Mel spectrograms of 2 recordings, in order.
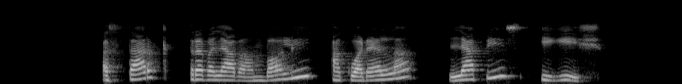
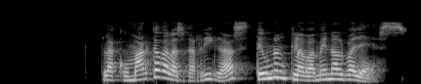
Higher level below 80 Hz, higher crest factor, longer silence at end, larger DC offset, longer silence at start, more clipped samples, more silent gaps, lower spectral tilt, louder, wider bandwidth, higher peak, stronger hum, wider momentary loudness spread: second, -72 dBFS vs -62 dBFS; about the same, 18 dB vs 16 dB; first, 0.8 s vs 0.15 s; neither; about the same, 1.05 s vs 1.05 s; neither; first, 1.84-1.90 s, 4.30-4.49 s vs none; about the same, -4.5 dB/octave vs -5 dB/octave; second, -25 LUFS vs -17 LUFS; about the same, 7.4 kHz vs 7.8 kHz; second, -8 dBFS vs -2 dBFS; neither; about the same, 8 LU vs 8 LU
